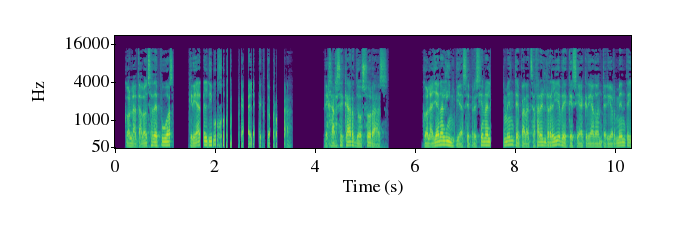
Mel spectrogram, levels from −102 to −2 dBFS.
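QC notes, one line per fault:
1.70–3.44 s and 7.51–7.78 s, digital broadcast dropout: the sound snaps to silence within about 3 ms. The first stretch breaks into scattered holes, the longest 144 ms, totalling 984 ms. The second loses a solid 264 ms. The receiver muted on failed frames.
3.55 s and 8.45 s, audio missing between chunks: a brief skip of roughly a twentieth of a second, the two sides butted together. This is likely a gap at a chunk boundary, fitting 2.5 s chunks.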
